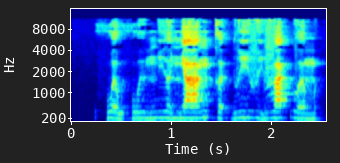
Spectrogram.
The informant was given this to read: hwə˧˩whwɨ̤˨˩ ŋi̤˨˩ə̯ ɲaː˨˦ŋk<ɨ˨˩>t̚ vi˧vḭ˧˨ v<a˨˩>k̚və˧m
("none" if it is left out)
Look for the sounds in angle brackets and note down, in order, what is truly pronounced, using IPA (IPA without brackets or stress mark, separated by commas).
ə˨˩, a˦˥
